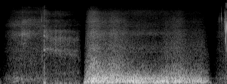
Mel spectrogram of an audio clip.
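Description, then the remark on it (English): Heavy, close breathing right up against the microphone: a softer breath, then a long loud rushing exhale lasting over a second, with no talking. “Do you like the breathing into the mic?”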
